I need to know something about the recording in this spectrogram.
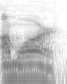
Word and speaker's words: armoire: That's pronounced armoire.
